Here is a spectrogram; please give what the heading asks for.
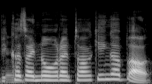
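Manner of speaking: defiant comeback. Retold or imitated. Student answering shocked classmates, loud high defiant comeback. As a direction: fire it back sure of yourself, loud and high. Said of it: "I was like".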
